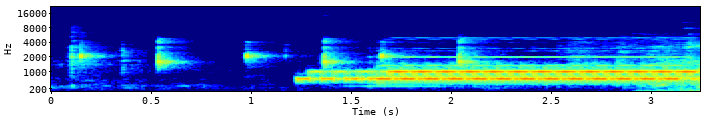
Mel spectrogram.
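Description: Electronic tones sound as a short series of chirping beeps that lead into a steady, sustained phone-like ring, clear against a quiet background.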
